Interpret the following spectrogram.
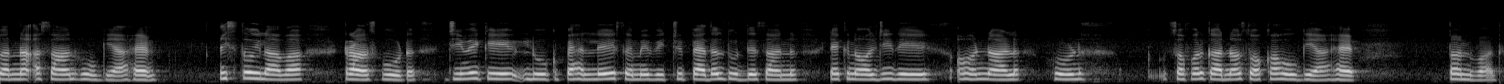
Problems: constant background noise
